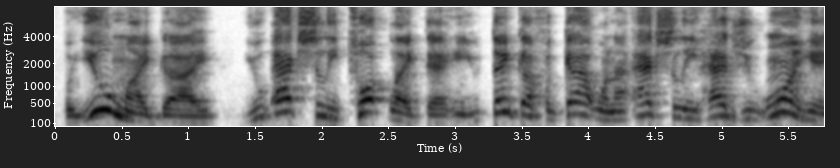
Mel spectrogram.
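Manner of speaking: ordinary talk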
